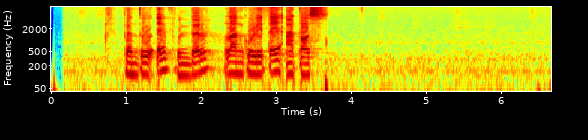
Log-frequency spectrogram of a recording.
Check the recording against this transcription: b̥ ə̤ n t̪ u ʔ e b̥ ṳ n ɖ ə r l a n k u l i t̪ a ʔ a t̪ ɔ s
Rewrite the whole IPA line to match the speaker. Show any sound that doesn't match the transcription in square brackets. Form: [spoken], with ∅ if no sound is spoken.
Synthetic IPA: b̥ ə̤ n t̪ u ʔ e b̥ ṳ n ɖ ə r l a n k u l i t̪ [e] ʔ a t̪ ɔ s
